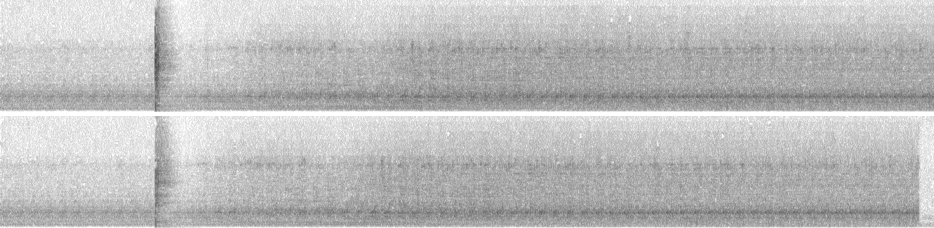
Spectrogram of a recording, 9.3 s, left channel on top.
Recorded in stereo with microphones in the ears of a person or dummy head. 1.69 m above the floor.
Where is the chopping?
30° left (ahead or behind), 0.9 m.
